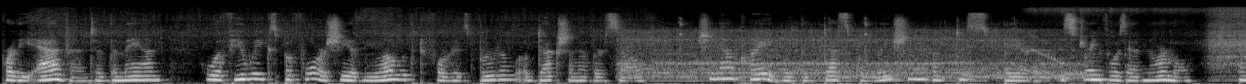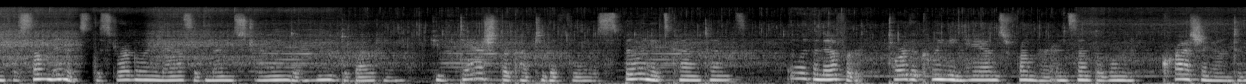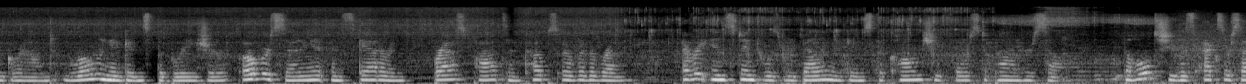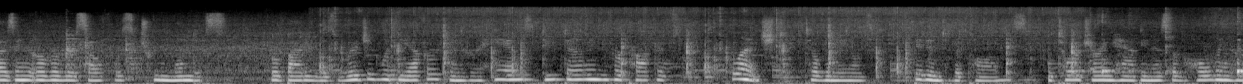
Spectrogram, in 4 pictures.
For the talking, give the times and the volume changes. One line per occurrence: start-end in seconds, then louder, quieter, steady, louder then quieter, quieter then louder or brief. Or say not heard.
0.0-49.7 steady.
